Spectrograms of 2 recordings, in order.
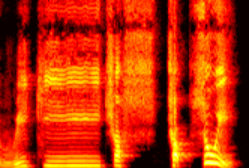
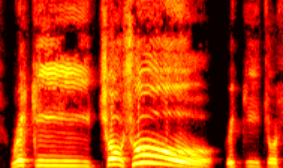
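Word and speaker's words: Riki Chōshū: Number 9, Riki Chop Suey. No, Chop Suey. Ricky Choshu.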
